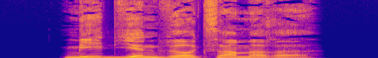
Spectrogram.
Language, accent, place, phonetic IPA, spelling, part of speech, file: German, Germany, Berlin, [ˈmeːdi̯ənˌvɪʁkzaːməʁə], medienwirksamere, adjective, De-medienwirksamere.ogg
- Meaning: inflection of medienwirksam: 1. strong/mixed nominative/accusative feminine singular comparative degree 2. strong nominative/accusative plural comparative degree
